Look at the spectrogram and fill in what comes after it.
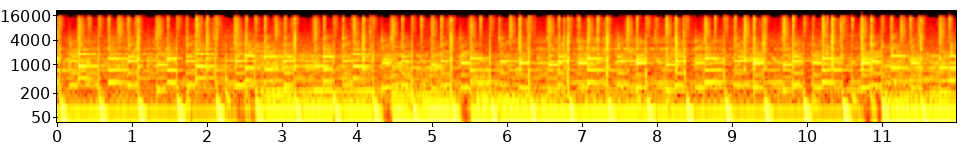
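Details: Upbeat electronic dance music with a steady thumping beat and bright synth notes fills the whole stretch, with no animal voice heard.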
